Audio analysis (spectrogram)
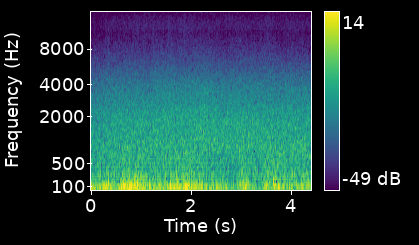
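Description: Strong wind buffets a microphone outdoors in extreme cold, about -29°C. It makes a loud, steady low rumble with gusty surges and no speech.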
